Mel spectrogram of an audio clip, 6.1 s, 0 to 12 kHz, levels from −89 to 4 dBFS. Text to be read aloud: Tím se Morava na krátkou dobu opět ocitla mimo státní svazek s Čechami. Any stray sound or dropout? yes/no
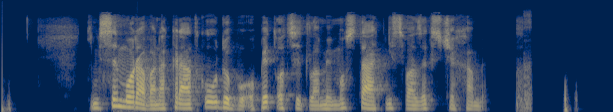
yes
